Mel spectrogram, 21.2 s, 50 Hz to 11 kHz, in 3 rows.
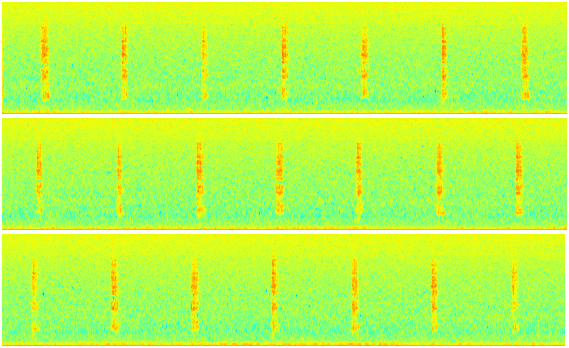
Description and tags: The in-dash clock on a Mercedes-Benz 190E, shot with a Rode NTG-2 from 2" away.
mercedes, interior, tta, clock, rode, field-recording, car, zoom, benz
